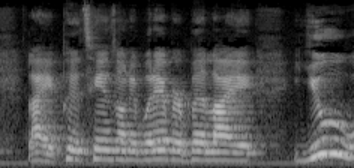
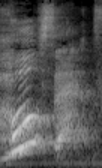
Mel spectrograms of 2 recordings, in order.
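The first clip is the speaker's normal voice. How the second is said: shocked; 13 semitones higher, 4 dB louder than usual. Retold or imitated. Shocked reply in the argument.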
